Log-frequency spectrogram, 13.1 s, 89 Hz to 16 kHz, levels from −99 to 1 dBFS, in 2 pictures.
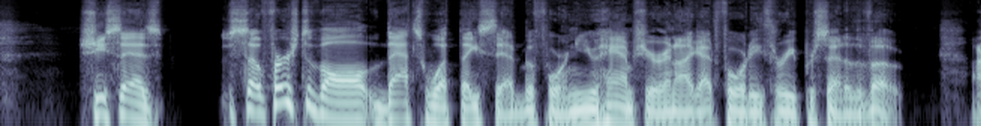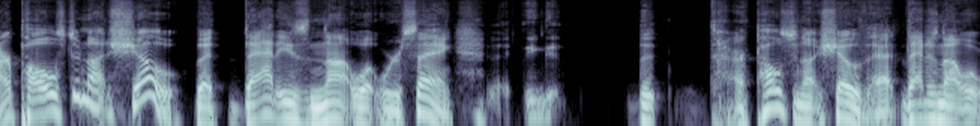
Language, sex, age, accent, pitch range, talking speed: English, male, 50-69, American, 90-125 Hz, 200 wpm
